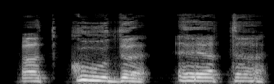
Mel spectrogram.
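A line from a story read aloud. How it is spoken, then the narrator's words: Hoarse rasp. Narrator (Russian): прохрипел Арей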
